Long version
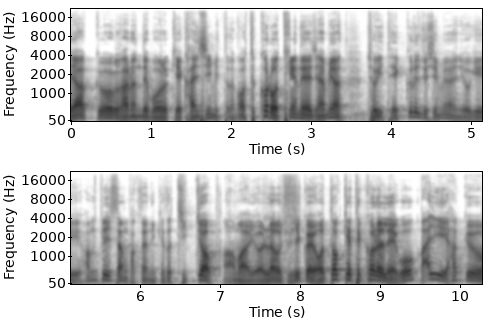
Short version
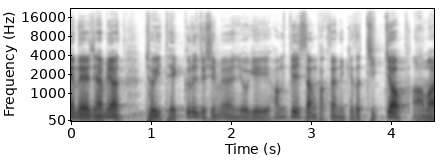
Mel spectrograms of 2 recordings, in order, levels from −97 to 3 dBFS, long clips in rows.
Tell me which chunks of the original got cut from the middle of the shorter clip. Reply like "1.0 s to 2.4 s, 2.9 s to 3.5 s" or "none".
none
